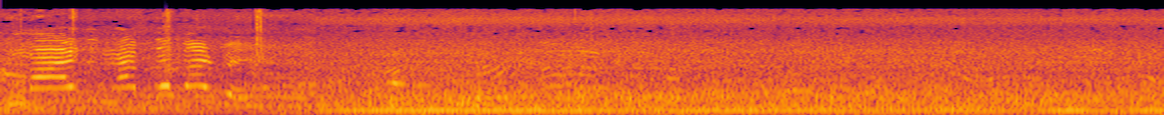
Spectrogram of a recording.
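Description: Speedboat motoring at sea off Digha Beach, a steady low engine drone holding after brief voices at the start, with wind and surf wash underneath.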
